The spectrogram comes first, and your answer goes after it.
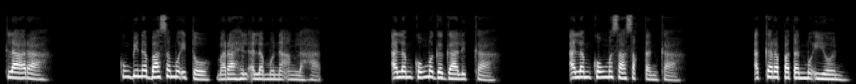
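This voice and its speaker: A woman's voice: medium pitch, expressive, moderate pace, long pauses, darkish tone, dry recording, studio quality, lightly acted. A woman voicing a loving, remorseful older sister's farewell letter in an audio story, earnest and confessional. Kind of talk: scripted audio story drama.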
